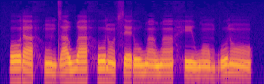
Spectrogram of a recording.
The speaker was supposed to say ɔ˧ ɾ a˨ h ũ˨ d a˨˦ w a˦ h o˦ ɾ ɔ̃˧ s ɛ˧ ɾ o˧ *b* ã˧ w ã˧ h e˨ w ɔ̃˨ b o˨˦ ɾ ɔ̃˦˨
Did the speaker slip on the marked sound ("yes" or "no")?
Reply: yes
